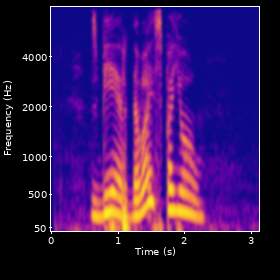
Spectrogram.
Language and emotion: Russian, positive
